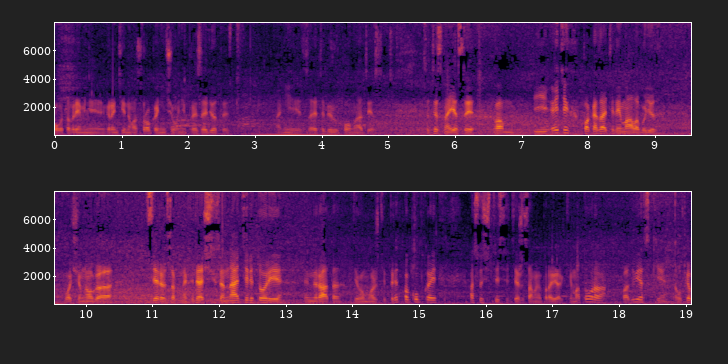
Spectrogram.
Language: Russian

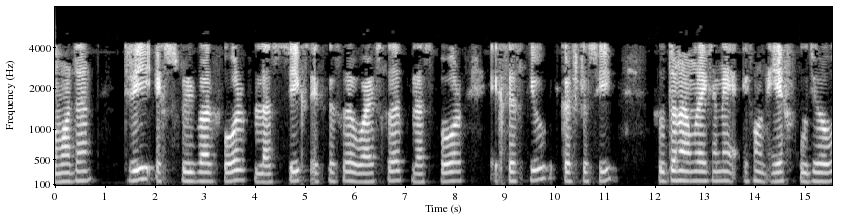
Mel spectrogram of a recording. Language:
Bangla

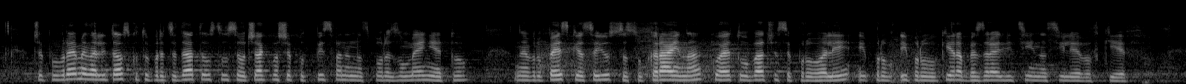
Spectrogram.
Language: Bulgarian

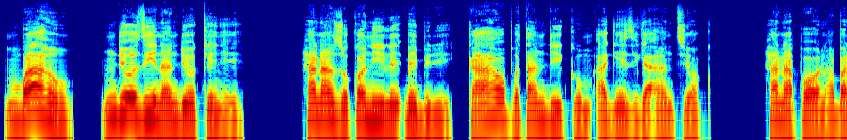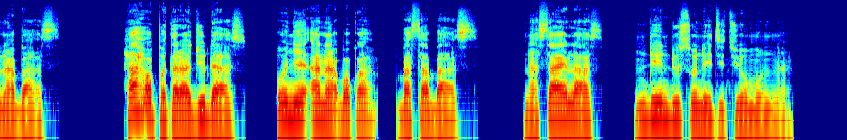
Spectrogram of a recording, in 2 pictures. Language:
Igbo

